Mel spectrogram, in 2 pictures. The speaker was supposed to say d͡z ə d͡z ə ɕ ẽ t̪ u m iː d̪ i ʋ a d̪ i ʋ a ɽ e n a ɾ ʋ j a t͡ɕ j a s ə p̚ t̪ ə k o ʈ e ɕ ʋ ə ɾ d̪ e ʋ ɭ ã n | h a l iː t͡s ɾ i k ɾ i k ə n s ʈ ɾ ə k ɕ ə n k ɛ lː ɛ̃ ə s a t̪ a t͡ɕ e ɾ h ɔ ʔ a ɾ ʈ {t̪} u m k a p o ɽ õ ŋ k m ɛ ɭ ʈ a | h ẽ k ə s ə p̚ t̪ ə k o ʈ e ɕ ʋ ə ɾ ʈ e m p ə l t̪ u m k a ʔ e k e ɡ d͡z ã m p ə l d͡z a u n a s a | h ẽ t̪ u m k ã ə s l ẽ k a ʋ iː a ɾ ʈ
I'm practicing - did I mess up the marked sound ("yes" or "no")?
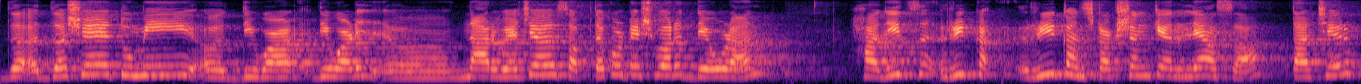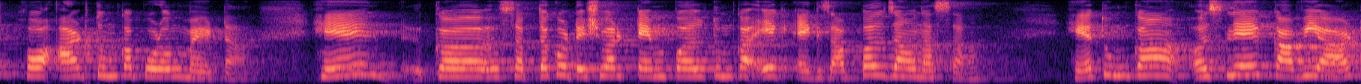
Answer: no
